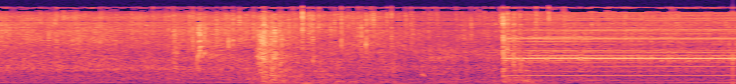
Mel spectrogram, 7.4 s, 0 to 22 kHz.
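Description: A 1979 Mercedes-Benz 450SL's warning buzzer comes on suddenly about five seconds in and holds a steady, even tone as the key is turned on in the ignition. Before it there is rustling and a sharp knock about two and a half seconds in, from someone settling into the driver's seat.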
